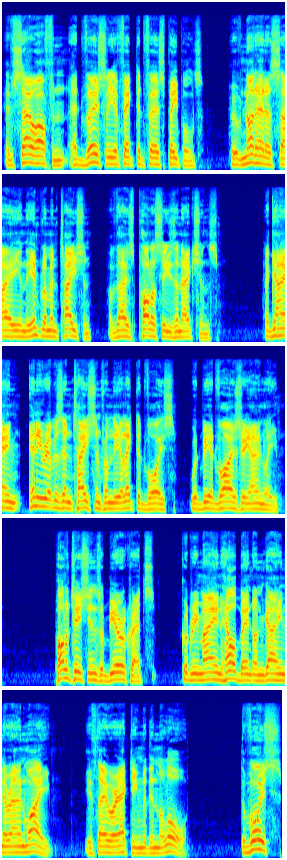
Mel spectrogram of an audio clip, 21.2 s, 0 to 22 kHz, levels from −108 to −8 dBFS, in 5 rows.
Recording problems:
none

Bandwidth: 15.5 kHz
